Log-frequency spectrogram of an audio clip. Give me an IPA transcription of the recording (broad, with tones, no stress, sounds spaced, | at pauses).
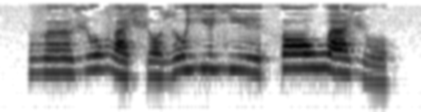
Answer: v œː˧ ʒ o˦ v a˨ ʃ ɔ˨ z o˦ zʲ œ˦ zʲ eː˦˨ θ ɔː˦ w a˧ ʒ o˨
